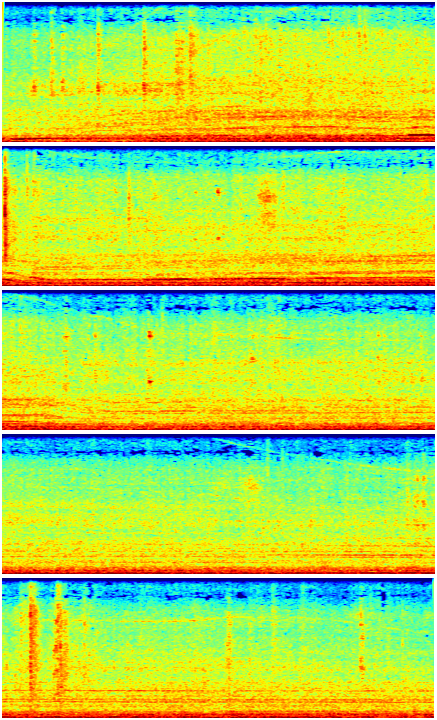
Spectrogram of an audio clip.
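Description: Loose fittings rattle as a bus drives.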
